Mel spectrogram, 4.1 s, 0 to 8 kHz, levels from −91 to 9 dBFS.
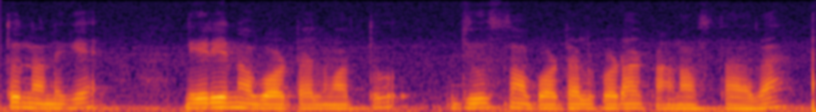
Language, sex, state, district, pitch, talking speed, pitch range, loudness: Kannada, male, Karnataka, Bangalore, 110 Hz, 145 wpm, 105-125 Hz, -17 LUFS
